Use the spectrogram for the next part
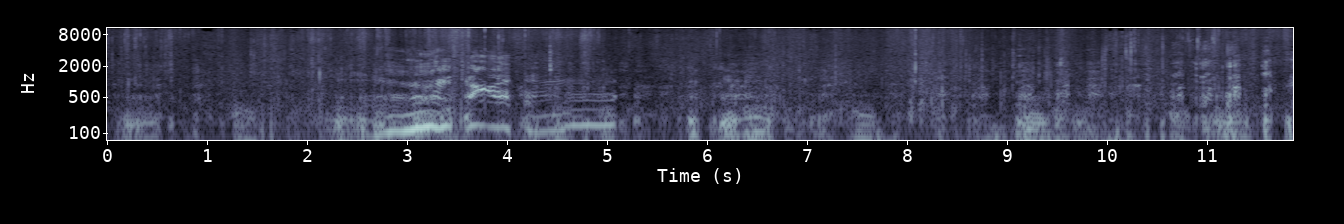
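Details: A male wild boar courting a sow in wild nature gives a cluster of low, harmonic, moaning grunts and squeals mid-clip, then quieter grunting over steady rustling and outdoor noise.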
